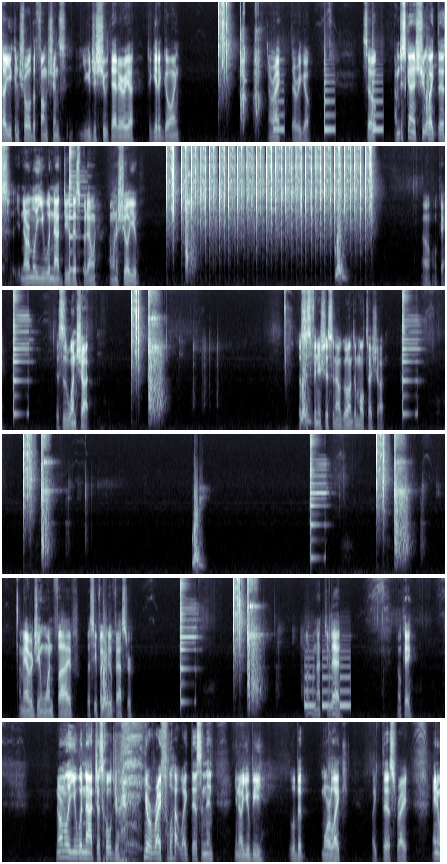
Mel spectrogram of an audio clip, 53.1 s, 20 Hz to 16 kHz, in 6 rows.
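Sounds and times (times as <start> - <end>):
electronic start beep: 5.4 - 5.7, 6.4 - 6.7, 7.4 - 7.6, 41.5 - 42.4
rapid trigger clicks: 12.2 - 16.3.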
